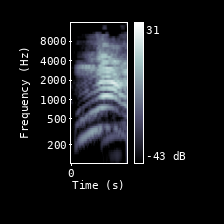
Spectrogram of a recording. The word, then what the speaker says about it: nga: It's you say it like this. Nga. Nga. Nga. Nga. Nga. Look at me. Nga. Nga. Nga. Nga. Nga. Nga. Nga. Nga. Nga. Nga. Nga. Nga. Nga. Nga. Like sing. Nga.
